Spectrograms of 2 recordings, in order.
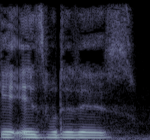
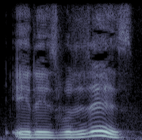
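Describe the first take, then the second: First: Said in the usual way. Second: Louder, dismissive shrug of a line; "It is what it is" said flat and final, punching the last "is"; catchphrase delivery. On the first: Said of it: "I literally say that". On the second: Shown as a demonstration. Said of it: "my signature fa-, like, f-, catchphrase".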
